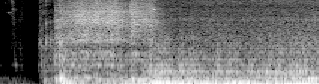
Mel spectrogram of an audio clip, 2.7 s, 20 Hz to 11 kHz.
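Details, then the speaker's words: Triumph 2000: engine catches after a short crank and settles into a low, lumpy idle, getting fuel only with choke on; owner suspects a blocked jet inside the carb, not confirmed. "so I only got petrol with choke. Right. Interesting. So probably the jet inside is blocked."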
